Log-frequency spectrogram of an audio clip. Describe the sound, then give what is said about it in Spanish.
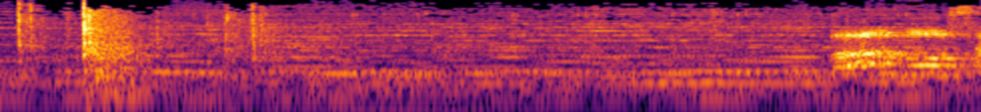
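Several police officers force a door open with a heavy crashing thud, followed by a second, lighter knock, over a steady low droning background with a brief swell of noise near the end. “Varios policías rompen la puerta.”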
